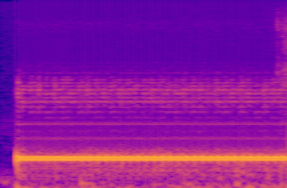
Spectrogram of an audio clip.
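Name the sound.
telephone dialing tones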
